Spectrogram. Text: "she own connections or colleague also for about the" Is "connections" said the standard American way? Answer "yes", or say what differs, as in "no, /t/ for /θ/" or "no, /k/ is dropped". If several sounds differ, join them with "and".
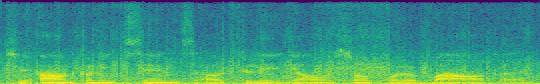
no, /s/ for /ʃ/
